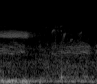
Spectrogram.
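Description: A single crow caws at a caravan park, a short harsh call at middling distance over a low outdoor rumble.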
